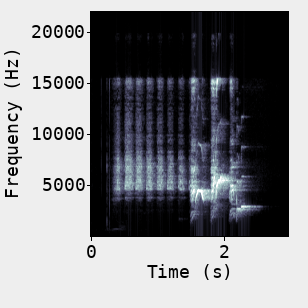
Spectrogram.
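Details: Small leafbird, called ijo mini, singing; a string of seven quick high chirps, then a louder tumbling phrase of squeaky whistled notes that slides down at the end, in a quiet setting.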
